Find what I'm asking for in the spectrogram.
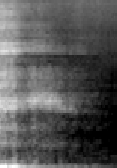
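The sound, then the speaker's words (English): A deep breath is let out in a single breathy sigh that starts loud and fades steadily away to quiet, with no voice. “So let's take a deep breath. Deep breath in and out.”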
